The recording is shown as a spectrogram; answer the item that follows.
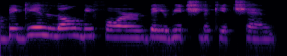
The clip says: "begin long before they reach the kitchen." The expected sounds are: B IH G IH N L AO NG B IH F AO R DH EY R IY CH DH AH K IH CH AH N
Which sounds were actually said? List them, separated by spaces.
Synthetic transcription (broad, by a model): B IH G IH N L AO NG B IH F AO R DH EY R IY CH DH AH K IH CH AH N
